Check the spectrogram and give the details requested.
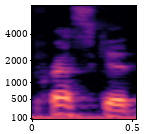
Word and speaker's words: Prescott: people who live there you can always tell if somebody is from Prescott or not by how they pronounce it. But Prescott is where I lived and Like biscuit. Yeah, like biscuit.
